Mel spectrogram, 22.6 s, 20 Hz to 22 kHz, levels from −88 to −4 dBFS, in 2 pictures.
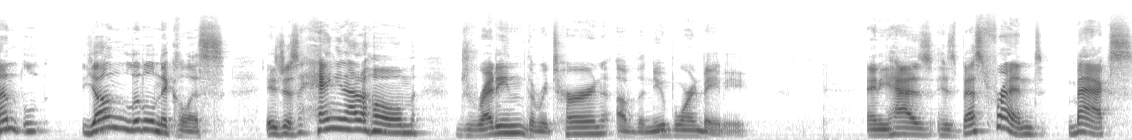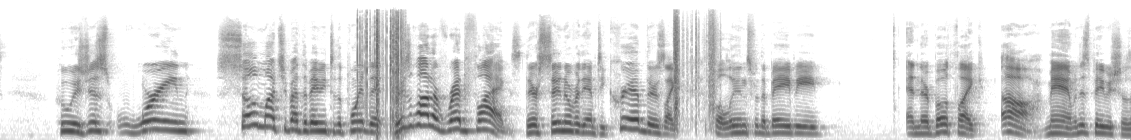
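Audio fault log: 14.88–15.39 s and 18.05–18.54 s, cable scratch noise: dense, uneven scratching bursts after "the baby to the" and "the empty crib there's", the first about as loud as the speech and the second about 5 dB quieter, likely from a worn cable or connector being moved and its contact resistance fluctuating.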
